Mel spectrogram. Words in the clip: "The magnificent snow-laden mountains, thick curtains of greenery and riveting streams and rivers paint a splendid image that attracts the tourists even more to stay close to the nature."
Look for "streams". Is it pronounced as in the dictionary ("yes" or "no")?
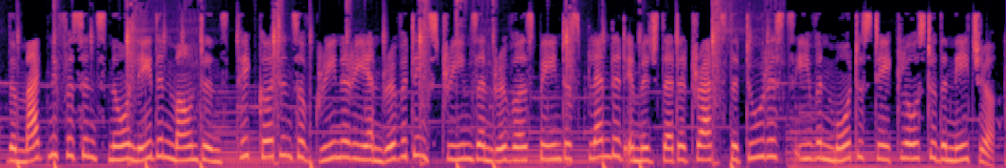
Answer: yes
